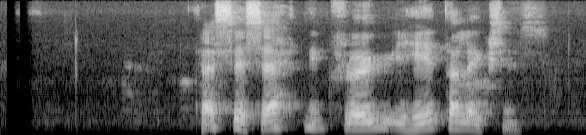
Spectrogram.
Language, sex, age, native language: Icelandic, male, 50-59, Icelandic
